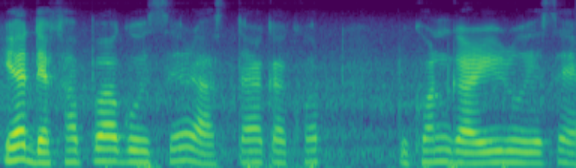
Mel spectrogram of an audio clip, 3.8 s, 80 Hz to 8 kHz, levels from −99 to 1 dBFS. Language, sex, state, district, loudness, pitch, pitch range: Assamese, female, Assam, Sonitpur, -20 LUFS, 195 Hz, 185-205 Hz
